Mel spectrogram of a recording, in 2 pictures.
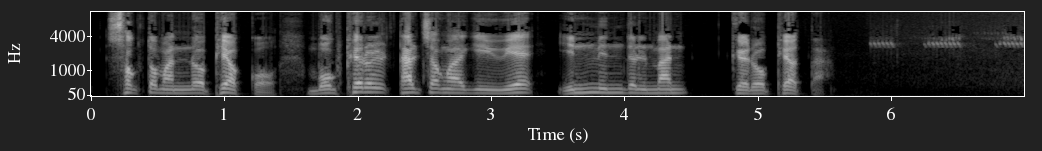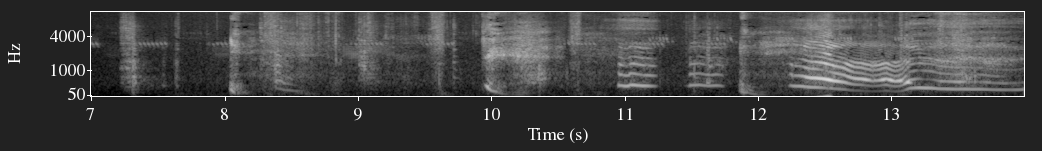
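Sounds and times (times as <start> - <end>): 
speech: 0.2 - 5.6, 7.2 - 7.4
person yawning: 10.0 - 13.9.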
